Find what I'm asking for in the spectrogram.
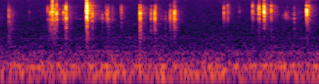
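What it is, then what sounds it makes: Acrylic dice set. A set of small, solid Chessex acrylic polyhedral dice is squeezed and shuffled by fingers with long nails, then shaken in the palm. About eleven sharp, bright plastic clicks and clacks ring out in quick, uneven bursts, each dying away almost instantly over a faint low rumble.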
